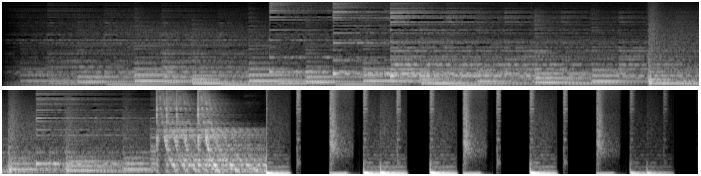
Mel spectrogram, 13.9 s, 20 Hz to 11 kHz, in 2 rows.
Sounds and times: beat 0:08.5 - 0:11.5

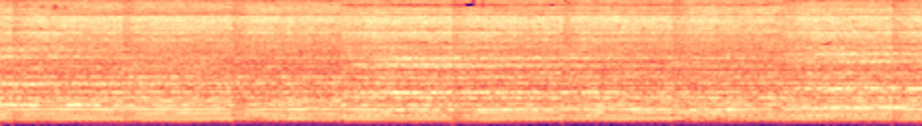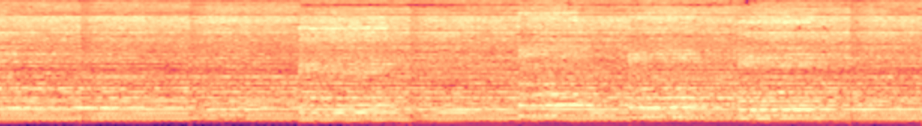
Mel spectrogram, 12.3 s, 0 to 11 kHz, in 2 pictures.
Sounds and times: synths 0:00.0 - 0:12.2
vocals 0:00.0 - 0:12.2

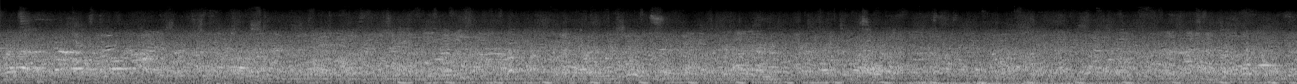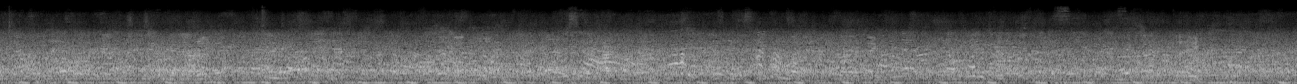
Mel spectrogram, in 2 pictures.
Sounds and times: Large Crowd 0:00.0 - 0:25.9

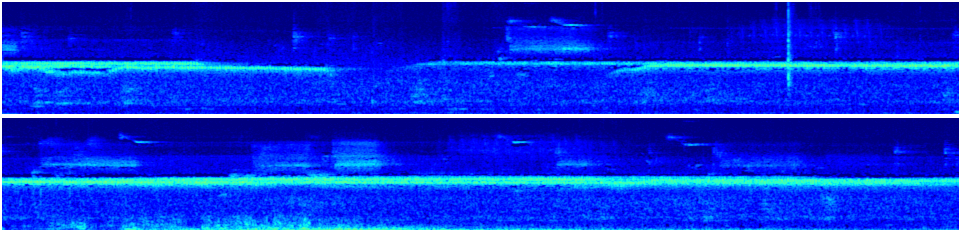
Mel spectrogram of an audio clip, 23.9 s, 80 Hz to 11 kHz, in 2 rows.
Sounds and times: Active frogs 0:00.0 - 0:04.2
birds 0:00.0 - 0:23.9
wind 0:00.0 - 0:23.9
distant dog barks 0:00.3 - 0:02.2
distant dog barks 0:05.0 - 0:05.9
Active frogs 0:07.8 - 0:23.9
distant dog barks 0:20.6 - 0:23.0

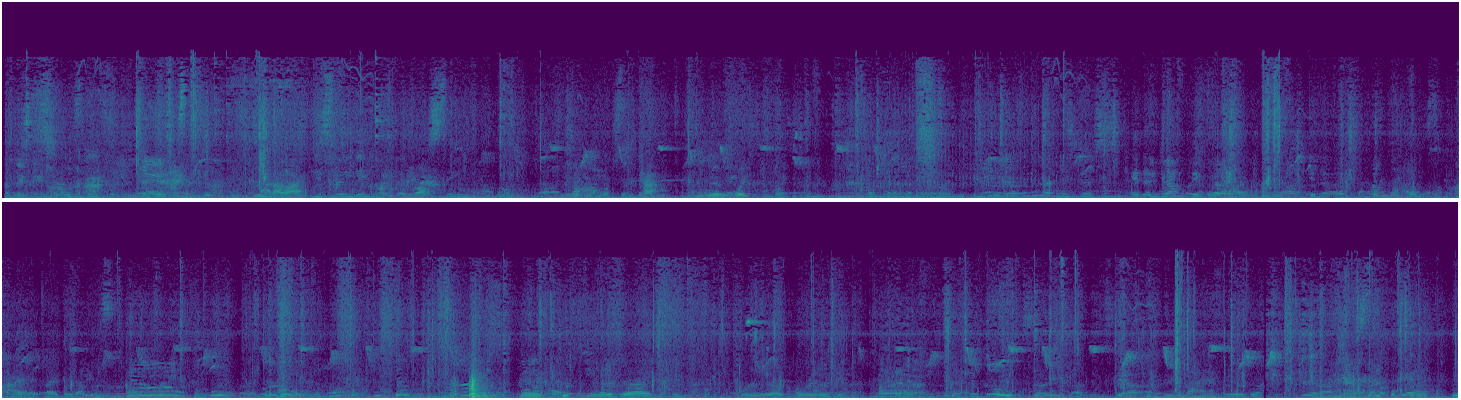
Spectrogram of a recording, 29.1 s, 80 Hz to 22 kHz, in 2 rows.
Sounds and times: Tourists walking through garden with gravel 0:00.0 - 0:29.1

